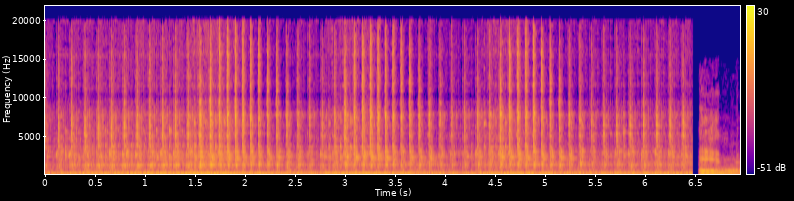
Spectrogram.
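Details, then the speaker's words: Polaris crew cab UTV with 1000cc 3-cylinder Yanmar diesel that ran out of oil after the drive shaft wore through the oil filter, possibly due to a bad motor mount; heavy regular knock about four per second over diesel clatter at idle; owner thinks cylinder 1 is gone. "It's got a knock because the drive shaft wore through the oil filter and they run out of oil."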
